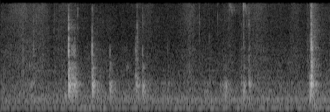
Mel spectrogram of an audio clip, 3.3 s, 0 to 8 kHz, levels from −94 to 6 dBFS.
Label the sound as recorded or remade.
recorded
